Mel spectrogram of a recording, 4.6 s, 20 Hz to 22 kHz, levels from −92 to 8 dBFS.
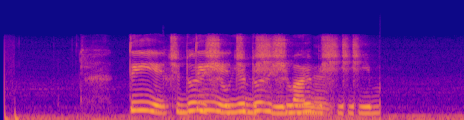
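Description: At 0.41 s a short stutter of repeated frames appears: a 52.2 ms stretch plays once more, which fits two compressed frames being written or sent twice. The decoder simply replays that slice, so the sound jumps back on itself, and the clip grows by 52.2 ms.

From 1.63 s to 3.80 s the clip carries a doubled audio track. A second full-band copy runs roughly 0.7 s behind the original at about the same level, most likely from the same signal being captured again through a slower path. With no decay or room colour, it reads as a flat, overlapping duplicate rather than an echo, and it cuts in and out abruptly at both ends.

Inside that section, at 3.41 to 3.62 s, a second case of repeated frames is longer. A 104.5 ms block, consistent with four frames, is played two extra times. This gives a triple stutter and adds 209 ms to the running time.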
